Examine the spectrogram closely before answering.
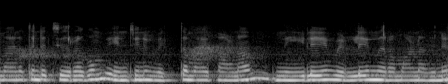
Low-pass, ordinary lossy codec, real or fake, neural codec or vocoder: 7.2 kHz; none; real; none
